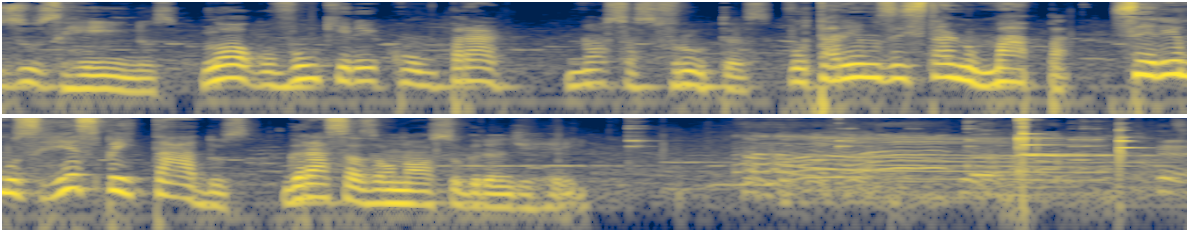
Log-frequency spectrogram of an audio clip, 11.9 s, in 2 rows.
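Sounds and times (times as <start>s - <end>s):
speech: 0.0s - 9.0s
glasses clinking in a tavern toast: 9.0s - 9.3s, 10.0s - 11.8s
laughter: 9.5s - 11.8s.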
